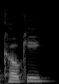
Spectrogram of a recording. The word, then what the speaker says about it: coqui: But if you have the coqui... He pronounced the word just as Holland's informant El Gordo had, with 2 syllables.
